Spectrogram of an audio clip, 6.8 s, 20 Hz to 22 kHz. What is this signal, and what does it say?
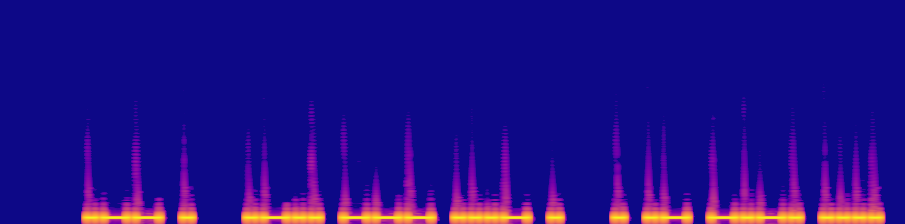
Morse code, heard as a keyed tone, about 20 wpm, 700 Hz. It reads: WE LOVE EACH
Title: Sentences from Top 1000 Words - Review Part 1 - 20wpm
